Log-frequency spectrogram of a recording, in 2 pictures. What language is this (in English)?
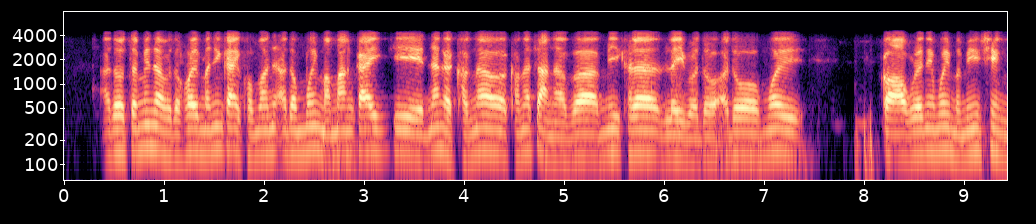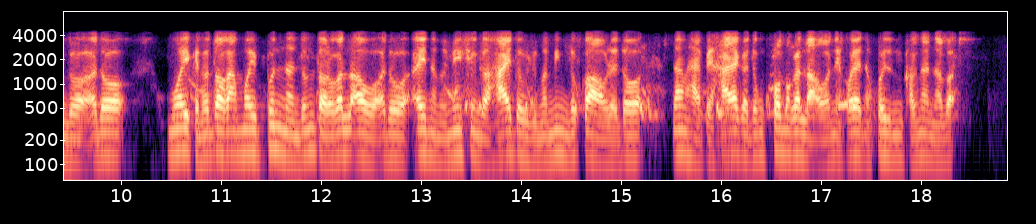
Manipuri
